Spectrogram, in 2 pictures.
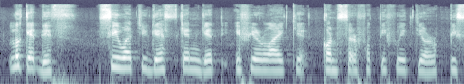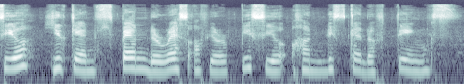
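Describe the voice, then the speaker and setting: A woman giving casual gameplay commentary as a reviewer, excitable and thinking out loud, congested and losing her voice. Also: mid-range voice. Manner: excitable, exclaims in surprise, thinks aloud. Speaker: game video reviewer.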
